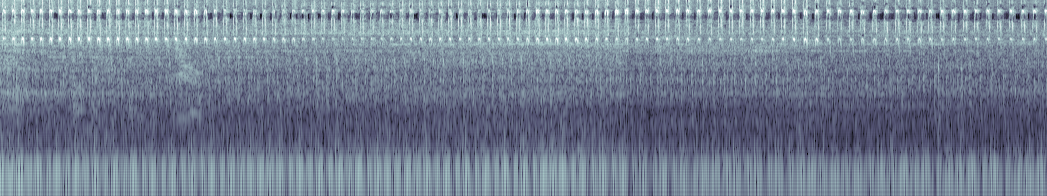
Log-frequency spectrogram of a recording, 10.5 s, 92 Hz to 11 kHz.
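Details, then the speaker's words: 1977 Yamaha XS750 at idle: uneven idle with busy rattly patter and faint hiss; last run before carb teardown, gas suspected stale. Owner unsure whether it's the cams/valvetrain up top or a vacuum leak; cause unconfirmed. "uh I'm hoping it wasn't cuz it kind of sounded like that but it kind of sounded like a vacuum leak as well"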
